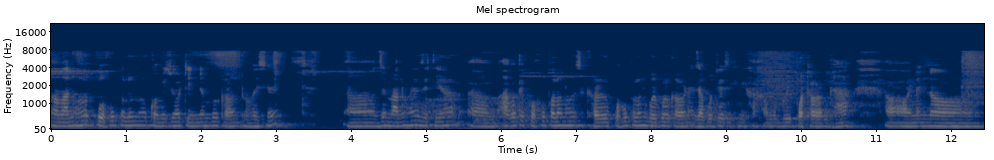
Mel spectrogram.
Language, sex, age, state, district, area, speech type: Assamese, male, 18-30, Assam, Majuli, urban, spontaneous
